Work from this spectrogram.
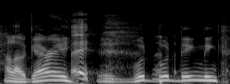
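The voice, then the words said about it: Put-on Indian accent. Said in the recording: “he was Indian too ... I don't think you can do accents anymore”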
